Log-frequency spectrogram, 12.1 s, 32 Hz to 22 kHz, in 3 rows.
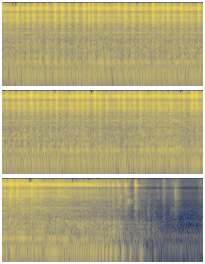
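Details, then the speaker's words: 1966 Puch Allstate two-stroke, first start in about 48 years, throttle hanging open: uneven burble, a little rough but firing steadily, then dies away; engine running again. "that old girl ran first start in almost 50 years ooo let's keep it running"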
